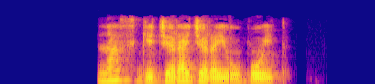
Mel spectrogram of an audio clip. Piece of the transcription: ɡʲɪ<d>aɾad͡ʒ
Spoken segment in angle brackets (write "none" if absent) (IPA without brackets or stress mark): d͡ʒ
